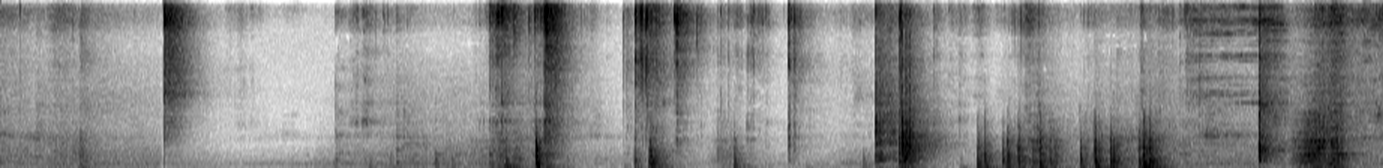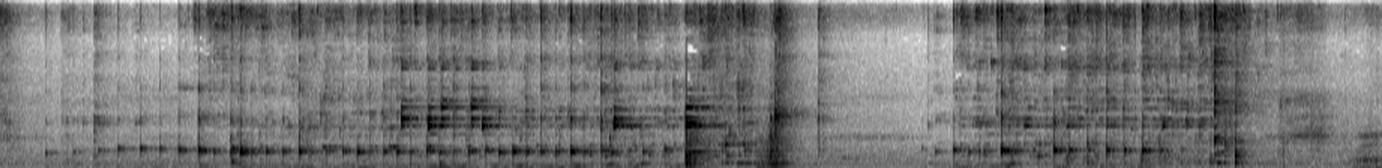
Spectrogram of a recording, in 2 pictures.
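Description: Vodka poured out of a bottle into a container in a kitchen, with glassy clinks and knocks before a longer stretch of gurgling, trickling liquid, close and fairly quiet.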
